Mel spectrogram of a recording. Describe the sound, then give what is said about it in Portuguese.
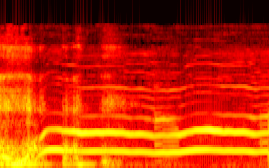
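A voice imitates the wailing 'sereiês' cry of the freshwater mermaids (iaras, under the regency of Oxum) as they come at a terreiro, a sustained, high, wavering tone that holds steady for about two seconds after a brief breathy onset, sounding mournful like a whimpering sob. “É, associam a choro, né? É, Mas é, é um sereiês, vamos falar assim.”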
